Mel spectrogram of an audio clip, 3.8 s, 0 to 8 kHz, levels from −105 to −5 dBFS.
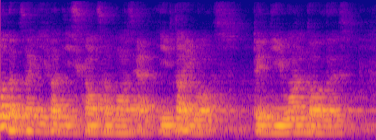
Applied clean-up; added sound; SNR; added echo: none; none; none; reverberation time 0.7 s.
